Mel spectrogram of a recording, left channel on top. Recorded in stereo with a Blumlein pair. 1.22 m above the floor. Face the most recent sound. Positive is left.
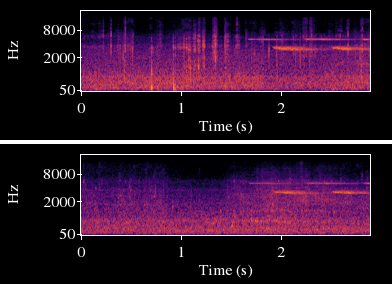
turn(degrees=60)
